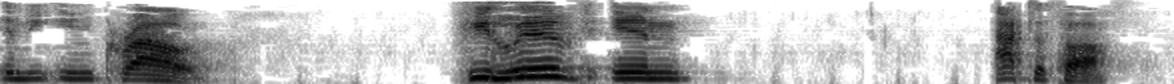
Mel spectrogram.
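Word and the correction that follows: Anathoth: But he lived in a small town near Jerusalem, but he wasn't involved, Anatoth, excuse me.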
